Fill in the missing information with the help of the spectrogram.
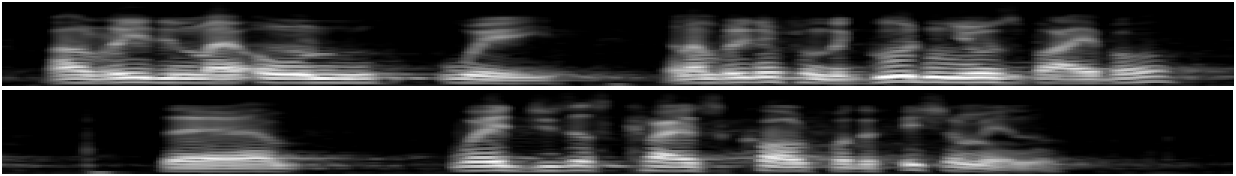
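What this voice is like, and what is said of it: Speaks with a noticeable accent. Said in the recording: “So do forgive my accent.”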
